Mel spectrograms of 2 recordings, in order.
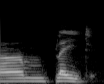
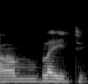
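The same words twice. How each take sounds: Both takes have the same delivery.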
